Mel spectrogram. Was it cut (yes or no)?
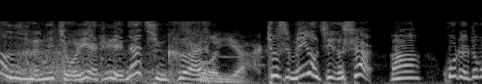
yes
